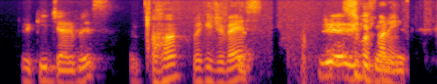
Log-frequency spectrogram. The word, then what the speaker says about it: Gervais: How do you pronounce his name? Ricky Gervais.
